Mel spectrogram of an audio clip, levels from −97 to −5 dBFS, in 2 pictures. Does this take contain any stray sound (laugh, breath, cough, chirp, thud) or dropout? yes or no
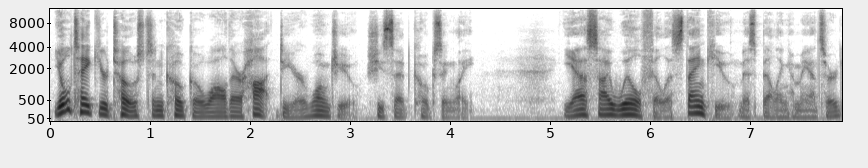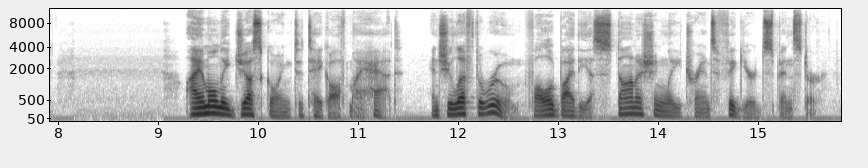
no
